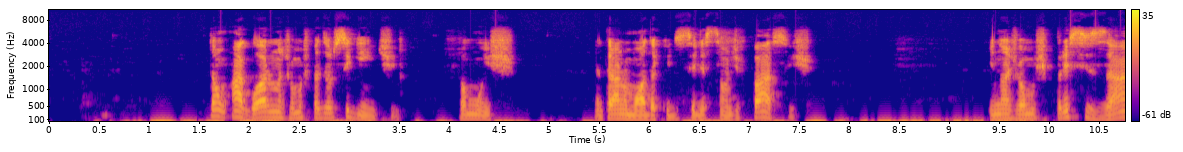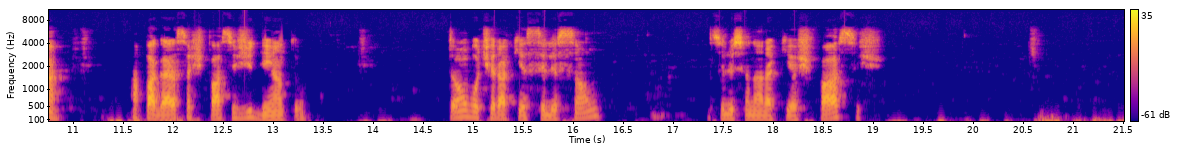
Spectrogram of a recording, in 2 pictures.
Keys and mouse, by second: 0.0-0.4 typing, 0.1-1.5 middle drag, 1.6 Tab, 3.0 Tab, 3.6 middle click, 4.1 right click, 4.1 middle click, 4.3 right click, 4.5 middle click, 7.2-9.4 middle drag, 9.6 middle click, 10.7-12.7 middle drag, 13.1 middle click, 14.0 click, 14.8-21.4 middle drag, 21.4 right click.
